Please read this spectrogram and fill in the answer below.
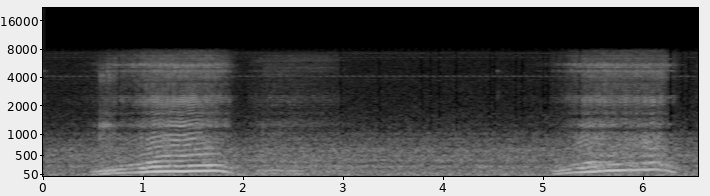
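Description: Two loud, rattling, low-pitched snores on inhalation, separated by quiet exhalation, from a sleeping adult.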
